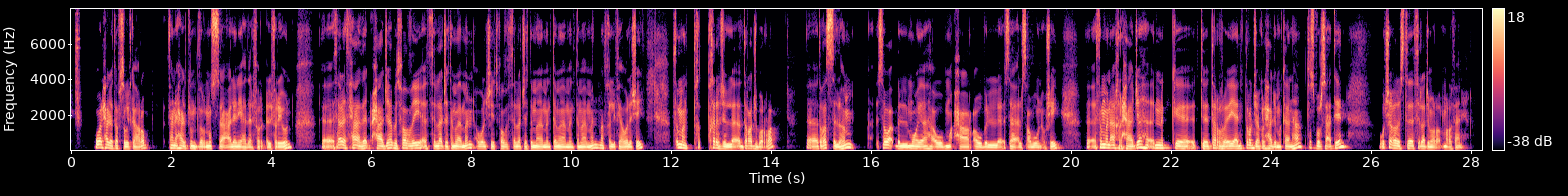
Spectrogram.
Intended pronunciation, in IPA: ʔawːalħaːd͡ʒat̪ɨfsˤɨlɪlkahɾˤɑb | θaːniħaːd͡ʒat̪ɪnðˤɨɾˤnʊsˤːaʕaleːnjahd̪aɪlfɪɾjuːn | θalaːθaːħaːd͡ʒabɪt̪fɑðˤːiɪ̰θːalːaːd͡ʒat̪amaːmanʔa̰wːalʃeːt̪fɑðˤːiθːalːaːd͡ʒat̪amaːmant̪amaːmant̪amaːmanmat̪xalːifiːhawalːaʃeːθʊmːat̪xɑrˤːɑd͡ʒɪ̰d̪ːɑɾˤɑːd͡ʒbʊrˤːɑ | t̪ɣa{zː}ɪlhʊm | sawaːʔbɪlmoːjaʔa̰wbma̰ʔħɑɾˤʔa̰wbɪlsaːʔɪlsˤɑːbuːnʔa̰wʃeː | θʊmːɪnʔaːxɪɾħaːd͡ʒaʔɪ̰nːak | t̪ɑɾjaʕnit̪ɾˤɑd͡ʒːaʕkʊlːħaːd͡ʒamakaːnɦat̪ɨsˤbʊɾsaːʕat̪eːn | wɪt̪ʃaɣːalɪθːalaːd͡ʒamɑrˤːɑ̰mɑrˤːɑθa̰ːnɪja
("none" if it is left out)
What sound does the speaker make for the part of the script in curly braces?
sː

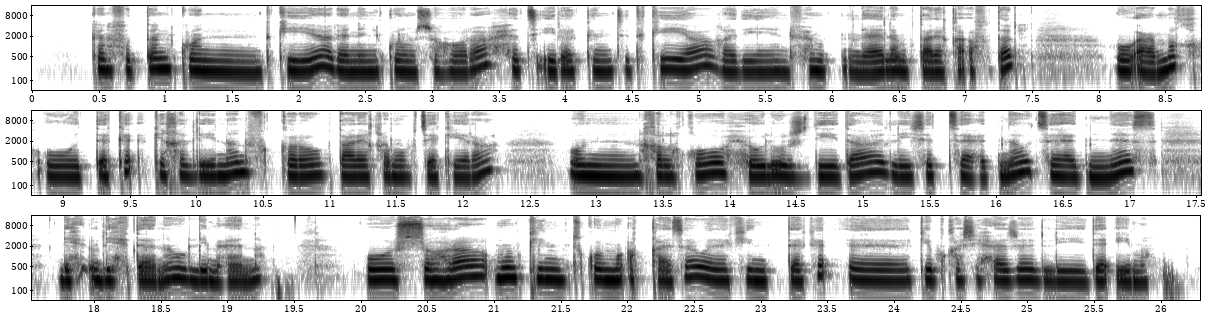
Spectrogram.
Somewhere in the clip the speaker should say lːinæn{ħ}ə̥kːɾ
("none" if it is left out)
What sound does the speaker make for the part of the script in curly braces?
f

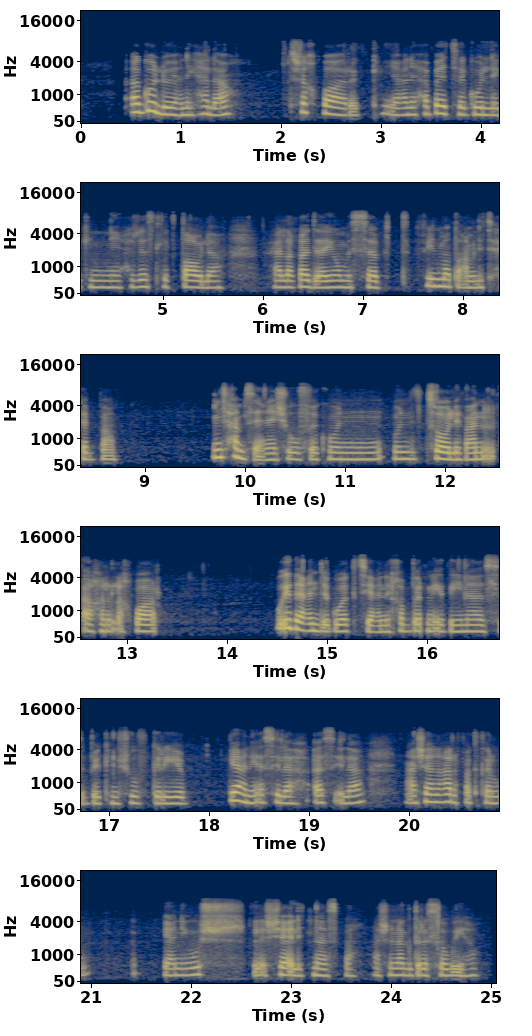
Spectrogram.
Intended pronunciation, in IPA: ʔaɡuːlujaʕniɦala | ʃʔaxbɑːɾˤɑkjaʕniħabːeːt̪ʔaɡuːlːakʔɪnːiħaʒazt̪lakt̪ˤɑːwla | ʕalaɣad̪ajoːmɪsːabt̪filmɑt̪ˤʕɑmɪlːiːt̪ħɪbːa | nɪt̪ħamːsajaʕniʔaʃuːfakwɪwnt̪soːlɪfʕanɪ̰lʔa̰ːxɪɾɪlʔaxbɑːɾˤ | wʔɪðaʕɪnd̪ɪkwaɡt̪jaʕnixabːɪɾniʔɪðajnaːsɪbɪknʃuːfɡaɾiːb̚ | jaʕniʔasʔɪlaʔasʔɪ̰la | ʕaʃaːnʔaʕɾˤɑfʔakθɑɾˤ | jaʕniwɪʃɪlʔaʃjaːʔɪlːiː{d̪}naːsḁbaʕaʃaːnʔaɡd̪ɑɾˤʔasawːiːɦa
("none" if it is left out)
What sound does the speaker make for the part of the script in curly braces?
t̪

